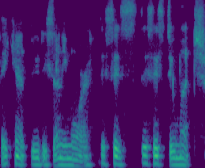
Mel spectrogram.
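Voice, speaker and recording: This woman talks at a fairly slow pace in a Hungarian accent. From Hungary. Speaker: teacher educator. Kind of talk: keynote speech. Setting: online conference. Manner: hesitant, many repetitions and fillers.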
